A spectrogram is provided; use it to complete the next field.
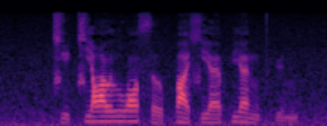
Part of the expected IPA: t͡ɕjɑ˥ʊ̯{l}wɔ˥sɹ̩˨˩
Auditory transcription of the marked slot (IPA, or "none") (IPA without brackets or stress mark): l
